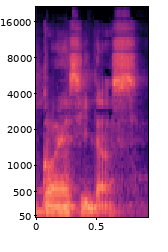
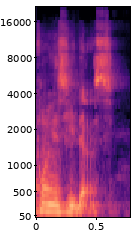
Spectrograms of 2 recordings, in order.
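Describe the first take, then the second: First: The first two vowels are said separately. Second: The first two vowels merge into one sound. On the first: The speaker calls it right. "cette partie se prononce co. Ici, incidence" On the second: The speaker calls it wrong. "Ce n'est pas coïncidence"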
